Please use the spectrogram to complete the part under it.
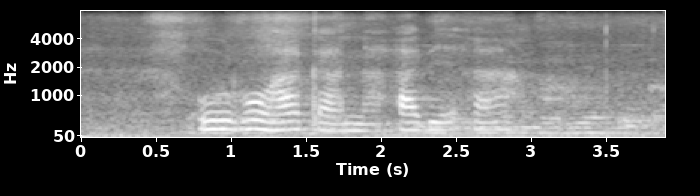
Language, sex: Southern Sotho, female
